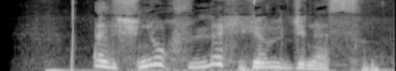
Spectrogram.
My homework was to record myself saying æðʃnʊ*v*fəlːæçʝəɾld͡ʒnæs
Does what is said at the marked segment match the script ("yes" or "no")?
no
